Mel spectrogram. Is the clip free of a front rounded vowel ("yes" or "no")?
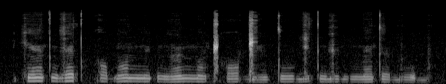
no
